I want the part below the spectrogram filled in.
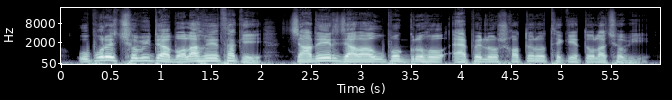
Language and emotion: Bengali, neutral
